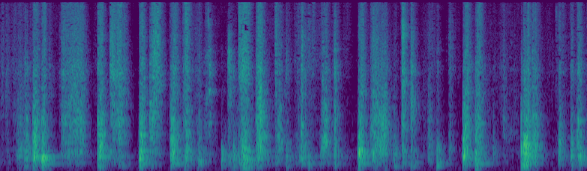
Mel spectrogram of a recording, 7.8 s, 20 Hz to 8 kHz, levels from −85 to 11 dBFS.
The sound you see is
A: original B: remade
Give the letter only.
A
